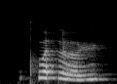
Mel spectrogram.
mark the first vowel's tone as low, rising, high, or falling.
high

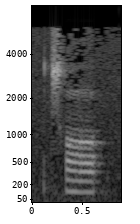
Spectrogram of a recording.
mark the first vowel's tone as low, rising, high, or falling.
high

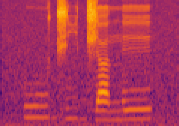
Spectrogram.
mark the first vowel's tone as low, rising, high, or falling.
high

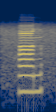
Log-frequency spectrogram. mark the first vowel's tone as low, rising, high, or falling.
high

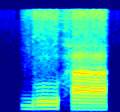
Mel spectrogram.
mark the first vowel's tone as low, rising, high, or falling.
low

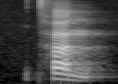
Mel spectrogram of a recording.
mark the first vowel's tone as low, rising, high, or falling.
falling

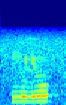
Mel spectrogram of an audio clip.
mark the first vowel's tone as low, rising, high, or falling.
low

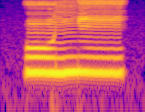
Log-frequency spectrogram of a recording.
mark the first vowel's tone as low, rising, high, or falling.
high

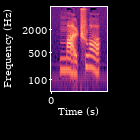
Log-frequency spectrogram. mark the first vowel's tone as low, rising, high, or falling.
low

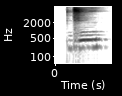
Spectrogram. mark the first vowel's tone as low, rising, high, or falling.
high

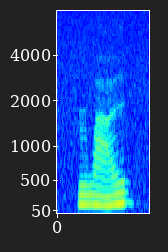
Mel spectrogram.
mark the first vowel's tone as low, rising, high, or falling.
rising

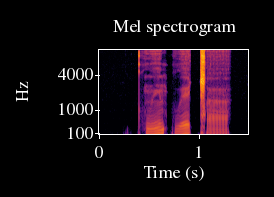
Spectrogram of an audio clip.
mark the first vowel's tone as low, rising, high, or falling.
rising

